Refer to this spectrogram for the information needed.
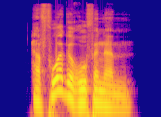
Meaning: strong dative masculine/neuter singular of hervorgerufen
- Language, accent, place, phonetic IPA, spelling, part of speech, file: German, Germany, Berlin, [hɛɐ̯ˈfoːɐ̯ɡəˌʁuːfənəm], hervorgerufenem, adjective, De-hervorgerufenem.ogg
